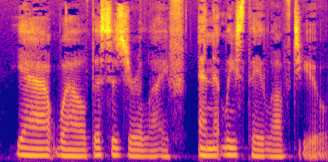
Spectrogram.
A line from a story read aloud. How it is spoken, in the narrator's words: Alicia said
